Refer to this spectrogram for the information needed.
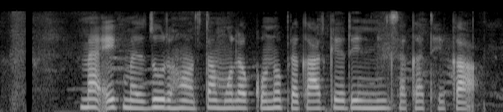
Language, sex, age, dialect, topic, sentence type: Chhattisgarhi, female, 51-55, Western/Budati/Khatahi, banking, question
